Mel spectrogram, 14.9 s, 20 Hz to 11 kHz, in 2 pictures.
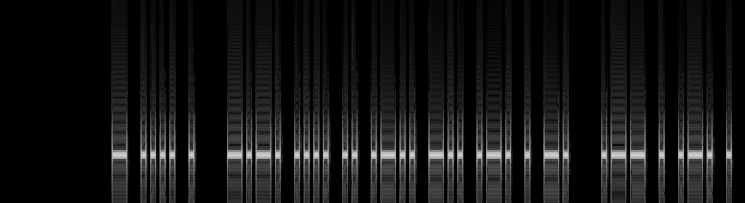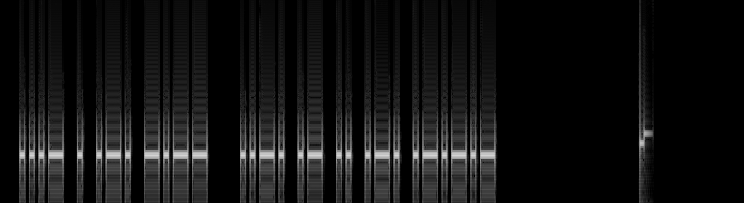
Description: Morse code, heard as a keyed tone, about 25 wpm, 700 Hz. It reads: THE CHILDREN WERE VERY FAIR.
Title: Sentences from Top 1300 Words 25wpm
